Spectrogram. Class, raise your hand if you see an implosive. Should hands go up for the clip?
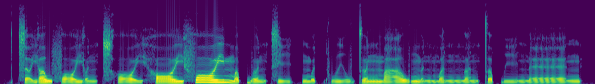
no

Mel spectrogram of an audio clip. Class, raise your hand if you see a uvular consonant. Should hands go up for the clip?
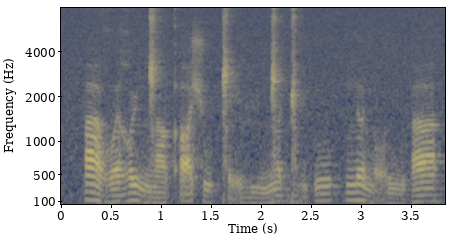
yes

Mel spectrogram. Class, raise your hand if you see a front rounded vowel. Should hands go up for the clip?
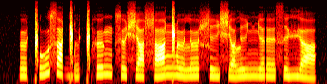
yes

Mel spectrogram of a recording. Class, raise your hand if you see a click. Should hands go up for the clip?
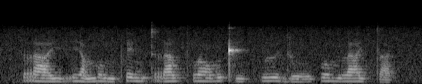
no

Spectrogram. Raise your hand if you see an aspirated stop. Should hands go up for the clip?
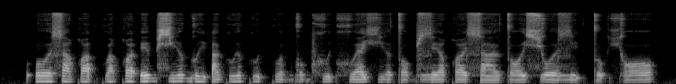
no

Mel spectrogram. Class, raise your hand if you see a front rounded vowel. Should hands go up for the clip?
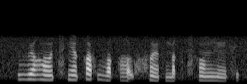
yes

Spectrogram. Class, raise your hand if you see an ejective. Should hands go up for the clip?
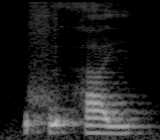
no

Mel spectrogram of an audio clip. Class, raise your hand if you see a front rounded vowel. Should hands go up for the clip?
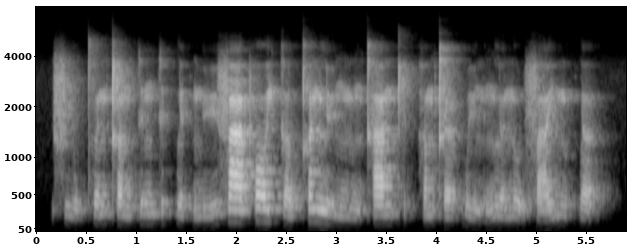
yes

